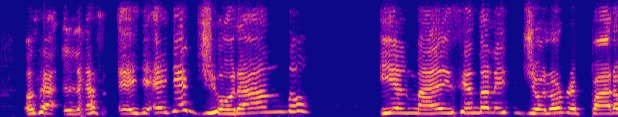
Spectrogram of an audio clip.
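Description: Moderate pace with ordinary pitch variation. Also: woman. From Costa Rica, Cartago. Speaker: podcast co-host. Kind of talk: casual chat. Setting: remote recording.

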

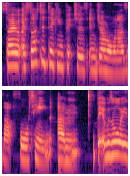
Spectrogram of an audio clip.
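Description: A woman with a southern English accent speaks at a fairly quick pace, with hardly any pauses. Her pitch is high, and it varies in an ordinary way. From Surrey, southern England. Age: 20s. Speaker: fashion photographer. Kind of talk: podcast interview.

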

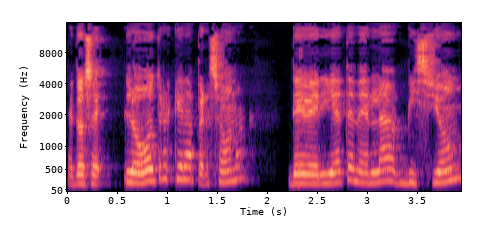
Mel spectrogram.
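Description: This woman has an unremarkable speaking voice, pitched fairly high, with ordinary pitch variation. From Venezuela. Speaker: franchise consultant. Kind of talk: interview.

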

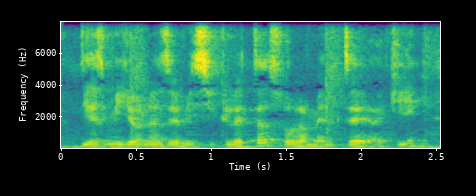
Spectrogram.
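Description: Fairly quick male speech at a medium pitch, with noticeable background noise and audible room echo. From Mexico. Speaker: inventor and entrepreneur. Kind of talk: interview.

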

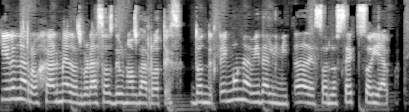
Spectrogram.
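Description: A woman speaks very fast with hardly any pauses, her pitch fairly high and her intonation fairly even. Her loudness stays very even while music plays in the background. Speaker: radio host. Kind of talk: poem reading aloud, then conversational hosting. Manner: earnest, declamatory, impassioned.

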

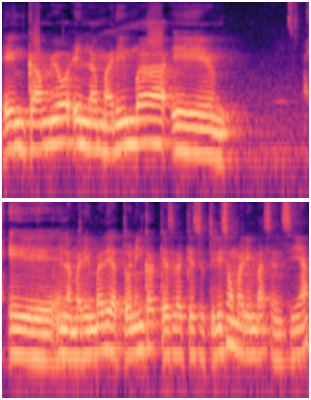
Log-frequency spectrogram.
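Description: With a Guatemalan accent, a man talks at a moderate pace in a fairly high pitch with fairly even intonation. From Guatemala, Lake Atitlán (San Juan La Laguna, Sololá). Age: 20s. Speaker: marimba player and music teacher. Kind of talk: casual interview.

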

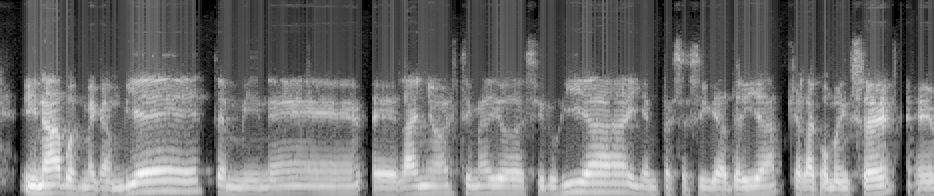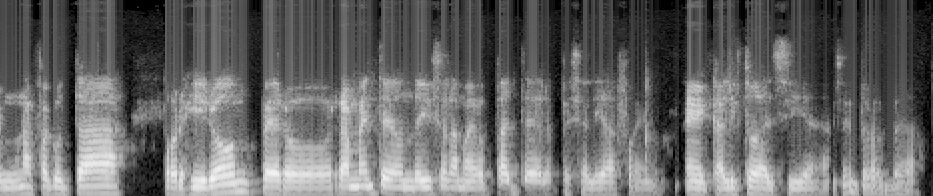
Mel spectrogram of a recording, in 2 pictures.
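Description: The speech runs with hardly any pauses. Its intonation is fairly even. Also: man, medium pitch for a man. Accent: Havana Cuban. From Cuba, Havana. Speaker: psychiatrist. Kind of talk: interview conversation. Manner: fast, clipping words.

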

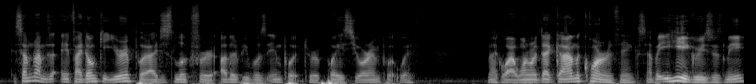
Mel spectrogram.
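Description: In a very clean recording with a silent background, a man at medium pitch speaks very fast with ordinary pitch variation. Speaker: podcast co-host. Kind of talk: casual chat. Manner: talkative.

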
